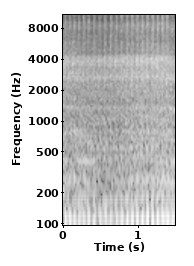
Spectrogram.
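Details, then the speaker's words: TMX125 Alpha converted to 175cc, after conversion and valve clearance readjustment; even, steady single-cylinder beat with quick regular pulse, no knocks or ticks; very smooth, like brand new. "Yun oh, napaka-smooth. Parang brand new."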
